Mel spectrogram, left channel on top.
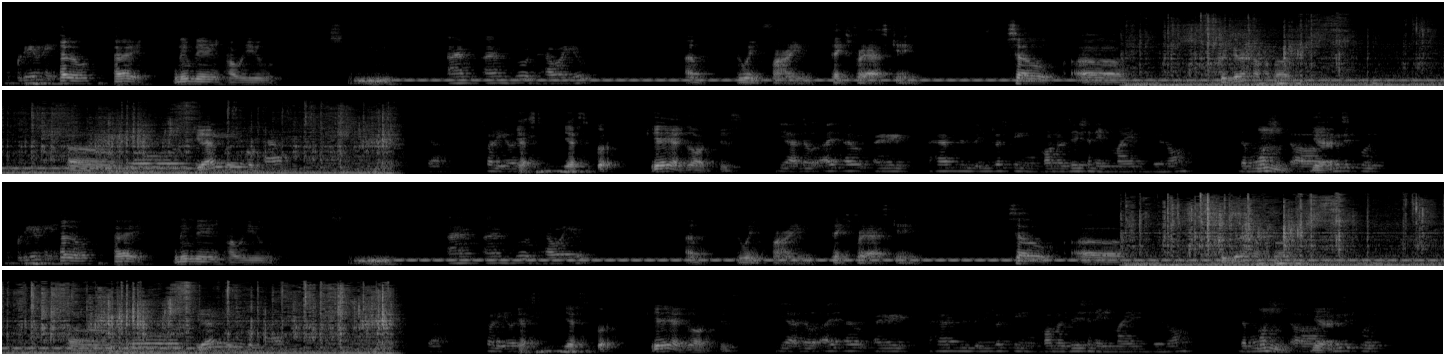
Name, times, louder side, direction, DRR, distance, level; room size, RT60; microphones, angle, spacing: voice 1, 0.0-0.6 4.4-5.9 15.7-17.3 18.7-18.9 19.3-20.2 22.2-26.3 26.8-28.1, left 2 dB, 45° left, -1 dB, 6.2 m, -48 dB
voice 2, 0.6-1.4 1.7-2.7 3.3-3.9 6.8-7.0 7.3-9.2 10.0-11.3 11.8-13.1 13.7-13.8 15.1-15.8 16.4-17.0 19.6-19.7 20.0-20.5 20.9-21.8 27.0-27.7, left 3 dB, 80° left, 3 dB, 2.3 m, -42 dB
sound 1, 3.7-16.5, right 2 dB, 60° right, 2.2 m, -48 dB
sound 2, 11.2-18.4, right 6 dB, 85° right, 1.8 m, -38 dB
24.0 x 9.6 x 2.8 m, 0.34 s
head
